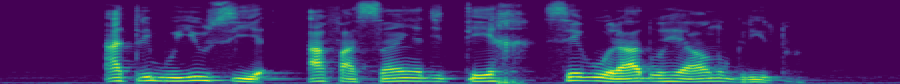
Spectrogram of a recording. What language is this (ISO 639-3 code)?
por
